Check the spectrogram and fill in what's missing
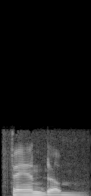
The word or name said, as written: fandom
